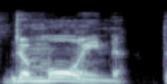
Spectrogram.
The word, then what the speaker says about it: Des Moines: and Paul both say the silent S in Des Moines, because it's Des Moines. They're like, all right, Des Moines. No. It's Des Moines. It's not plural. The S is silent.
